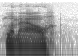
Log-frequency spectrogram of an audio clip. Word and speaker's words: LMAO: And the guy's like, oh, I was just seeing if I get a, you know, to trigger you, you know, Lamau. – Lamau. – That's how LMAO. – No. – But that's how they pronounce it now. That's how the kids say it.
